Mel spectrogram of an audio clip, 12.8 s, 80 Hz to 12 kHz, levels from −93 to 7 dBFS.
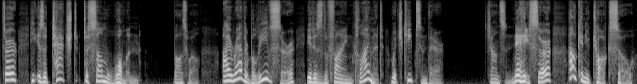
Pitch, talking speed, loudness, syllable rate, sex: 165 Hz, 135 wpm, -19 LUFS, 4.2 syllables/s, male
